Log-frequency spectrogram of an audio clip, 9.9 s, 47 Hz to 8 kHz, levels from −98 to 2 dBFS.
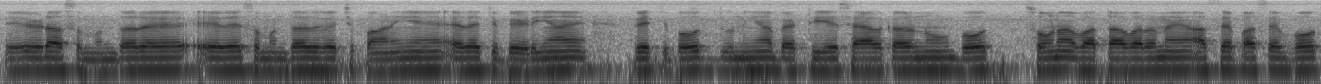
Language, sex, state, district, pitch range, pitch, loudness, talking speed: Punjabi, male, Punjab, Kapurthala, 110-115 Hz, 115 Hz, -16 LUFS, 170 wpm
